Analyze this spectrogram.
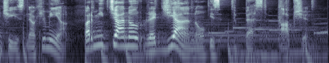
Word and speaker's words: parmigiano reggiano: grams of parmesan cheese now hear me out parmigiano reggiano is the best option like that pronunciation by the way italians can we get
